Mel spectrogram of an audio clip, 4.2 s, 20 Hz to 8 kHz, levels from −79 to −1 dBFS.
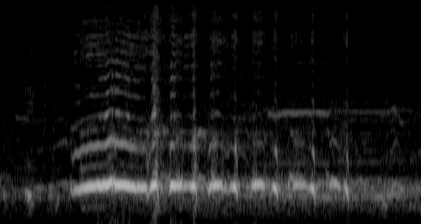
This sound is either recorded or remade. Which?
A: remade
